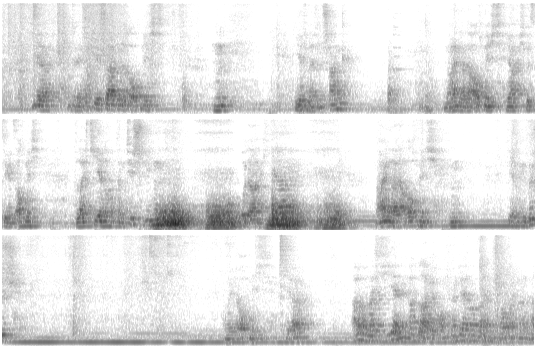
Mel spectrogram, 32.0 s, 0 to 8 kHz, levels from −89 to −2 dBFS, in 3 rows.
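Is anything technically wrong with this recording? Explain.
No, nothing technically wrong stood out when listening to this audio.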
